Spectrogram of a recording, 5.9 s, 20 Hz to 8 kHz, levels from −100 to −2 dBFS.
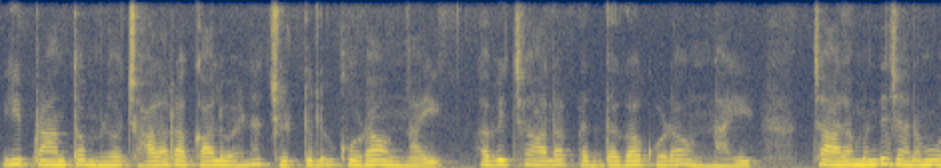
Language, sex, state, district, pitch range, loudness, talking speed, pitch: Telugu, female, Andhra Pradesh, Chittoor, 200-220 Hz, -15 LUFS, 155 wpm, 210 Hz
